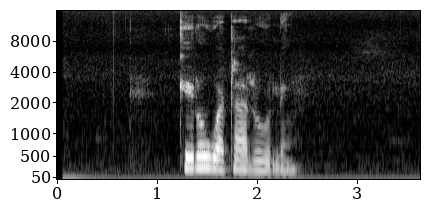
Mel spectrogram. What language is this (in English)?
Masai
